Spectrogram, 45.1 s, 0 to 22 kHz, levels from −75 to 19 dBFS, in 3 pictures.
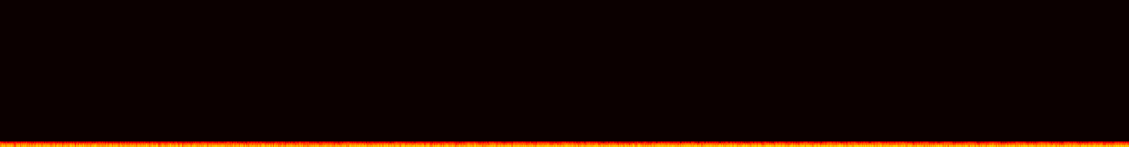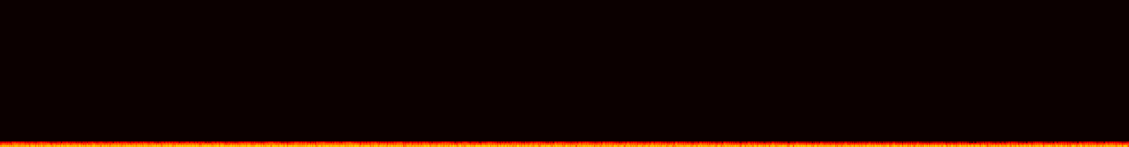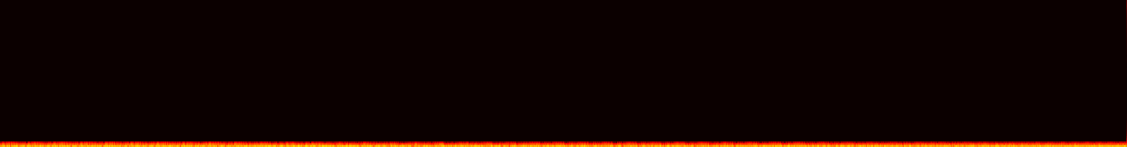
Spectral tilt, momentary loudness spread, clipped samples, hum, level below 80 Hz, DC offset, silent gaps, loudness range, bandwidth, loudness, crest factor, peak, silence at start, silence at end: -16.5 dB/octave; 3 LU; under 0.1%; none; -76 dBFS; under 0.1%; none; 2 LU; 0.8 kHz; -20 LUFS; 10 dB; -8 dBFS; 0 s; 0 s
